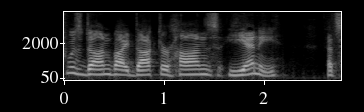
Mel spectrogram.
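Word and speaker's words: Jenny: Hans Yenni. That's how you pronounce the name. Even though it's a J, it's pronounced Yenni.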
